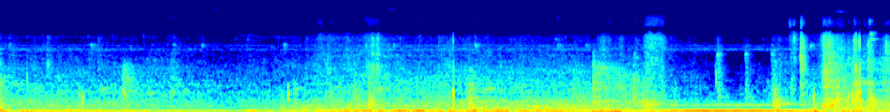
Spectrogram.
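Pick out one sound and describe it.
A traction lift car hums as it travels between floors.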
